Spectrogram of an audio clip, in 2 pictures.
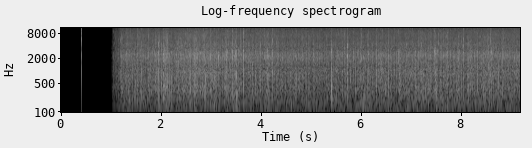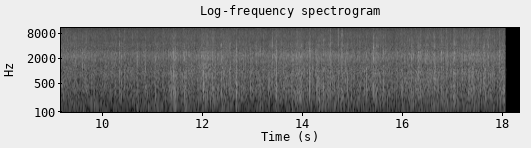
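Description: Steady rain falling, a dense patter of many drops at an even level. It starts abruptly about a second in and cuts off suddenly just before the end.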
